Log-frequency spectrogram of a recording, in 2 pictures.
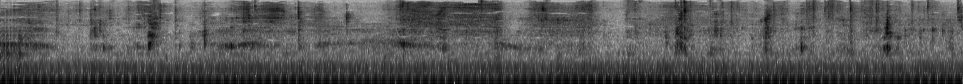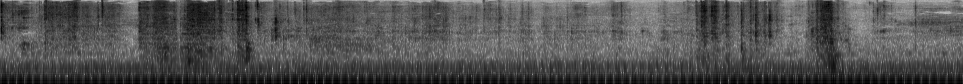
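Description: A person chewing fast food, with scattered clicks, crunches and rustles, over a steady low hum. Near the end he bites into a cheeseburger.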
